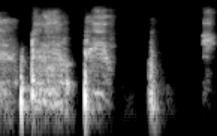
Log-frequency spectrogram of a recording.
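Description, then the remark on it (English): A congested person coughs several times, two harsh, hacking bursts followed by a weaker cough and a faint breathy rasp, with short pauses between them and no talking. “Can you ask them to give you some relief for this coughing?”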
